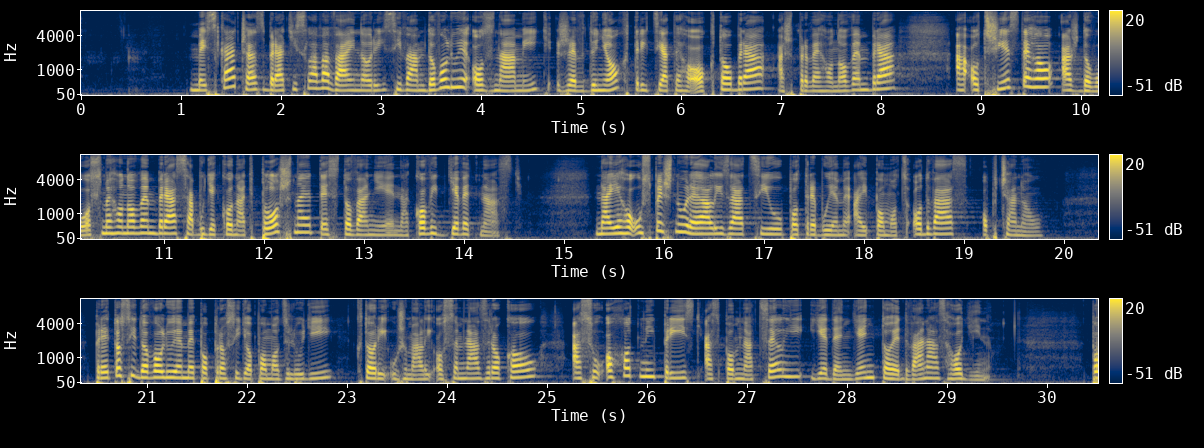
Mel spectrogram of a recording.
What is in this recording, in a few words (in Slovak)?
Hlásenie miestneho rozhlasu; Vajnory ťa potrebujú - Dobrovolníci COVID19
